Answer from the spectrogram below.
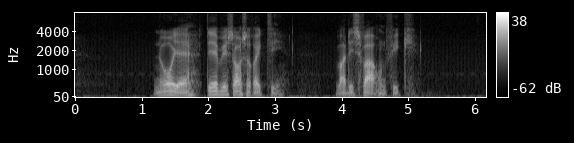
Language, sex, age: Danish, male, 49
